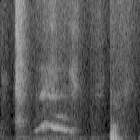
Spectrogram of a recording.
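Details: Newborn baby monkey, very hungry after waking, kept and hand-reared indoors: one clear whistled cry that rises then slowly falls, followed by a brief low human voice.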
